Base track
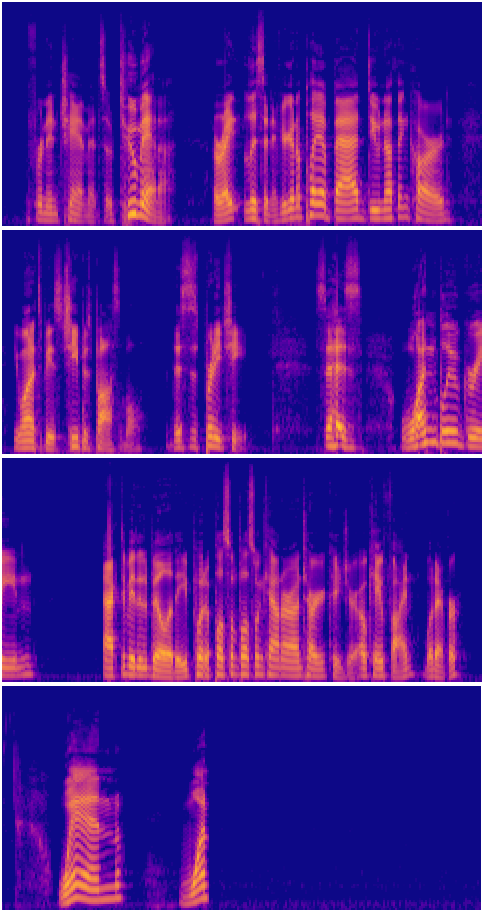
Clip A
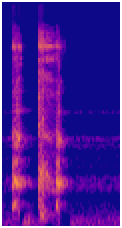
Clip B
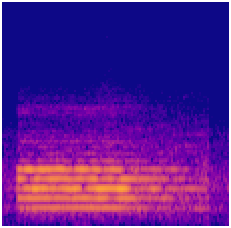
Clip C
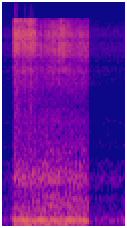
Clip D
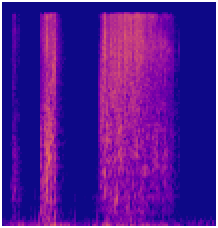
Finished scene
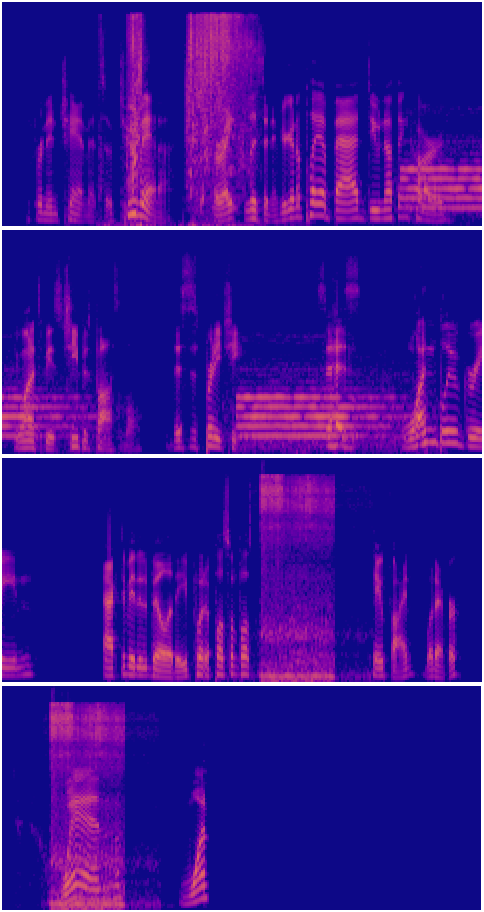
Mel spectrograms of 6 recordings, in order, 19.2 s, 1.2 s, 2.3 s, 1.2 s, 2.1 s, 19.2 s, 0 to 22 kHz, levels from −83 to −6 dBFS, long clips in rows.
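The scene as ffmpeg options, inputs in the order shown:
ffmpeg -i bed.wav -i cue0.wav -i cue1.wav -i cue2.wav -i cue3.wav -filter_complex "[2:a]asplit=2[link_01][link_02];[3:a]asplit=2[link_03][link_04];[0:a]volume=-16.5dB[link_05];[link_02]bass=frequency=250:gain=15,treble=frequency=4000:gain=5[link_06];[link_05]asplit=2[link_07][link_08];[link_07]atrim=end=12.064[link_09];[link_03]atrim=end=1.23,asetpts=PTS-STARTPTS,volume=-8.5dB[link_10];[link_08]atrim=start=13.286[link_11];[4:a]atrim=end=2.14,asetpts=PTS-STARTPTS,volume=-6.5dB,afade=type=in:duration=0.1,afade=type=out:start_time=2.04:duration=0.1,adelay=860[link_12];[link_01]atrim=end=2.27,asetpts=PTS-STARTPTS,volume=-18dB,afade=type=in:duration=0.004:curve=hsin,afade=type=out:start_time=2.266:duration=0.004:curve=hsin,adelay=3830[link_13];[link_06]atrim=end=2.27,asetpts=PTS-STARTPTS,volume=-16.5dB,afade=type=in:duration=0.004:curve=hsin,afade=type=out:start_time=2.266:duration=0.004:curve=hsin,adelay=6990[link_14];[link_04]atrim=end=1.23,asetpts=PTS-STARTPTS,volume=-6dB,afade=type=in:duration=0.05,afade=type=out:start_time=1.18:duration=0.05,adelay=650916S[link_15];[link_09][link_10]acrossfade=duration=0.004:curve1=hsin:curve2=hsin[link_16];[link_16][link_11]acrossfade=duration=0.004:curve1=hsin:curve2=hsin[link_17];[link_17][link_12][link_13][link_14][link_15]amix=inputs=5:normalize=0" out.wav

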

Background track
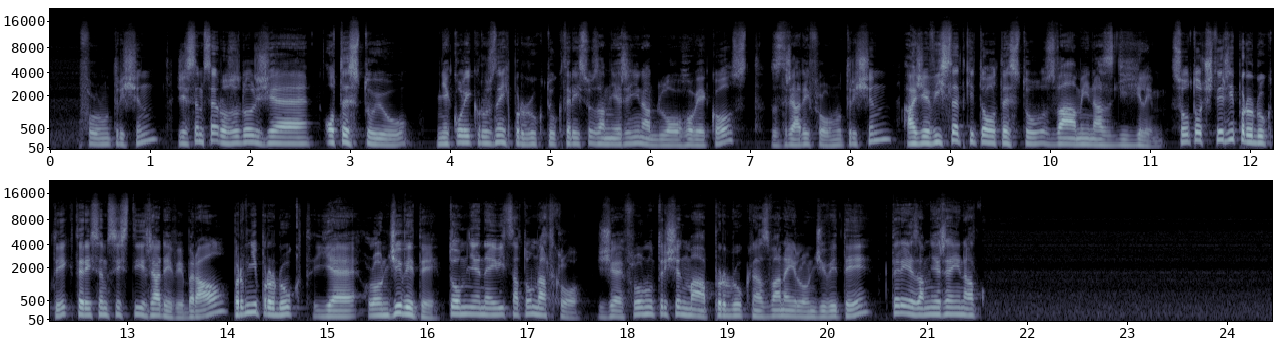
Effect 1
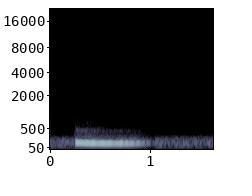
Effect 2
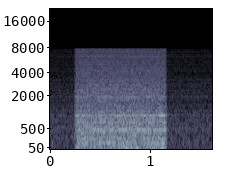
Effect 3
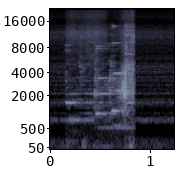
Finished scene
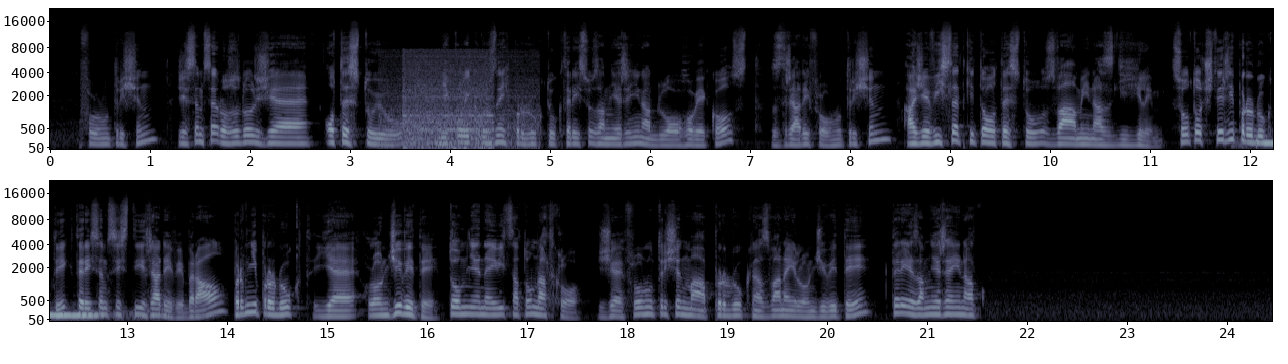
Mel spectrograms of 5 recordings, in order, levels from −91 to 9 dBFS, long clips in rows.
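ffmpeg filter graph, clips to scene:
ffmpeg -i bed.wav -i cue0.wav -i cue1.wav -filter_complex "[0:a]volume=-9.5dB[link_01];[2:a]acompressor=threshold=-38dB:ratio=6:attack=3.2:release=140:knee=1:detection=peak[link_02];[1:a]acompressor=threshold=-31dB:ratio=6:attack=3.2:release=140:knee=1:detection=peak[link_03];[link_02]atrim=end=1.62,asetpts=PTS-STARTPTS,volume=-1.5dB,afade=type=in:duration=0.004:curve=hsin,afade=type=out:start_time=1.616:duration=0.004:curve=hsin,adelay=3280[link_04];[link_03]atrim=end=1.63,asetpts=PTS-STARTPTS,volume=-2.5dB,afade=type=in:duration=0.004:curve=hsin,afade=type=out:start_time=1.626:duration=0.004:curve=hsin,adelay=11810[link_05];[link_01][link_04][link_05]amix=inputs=3:normalize=0" out.wav

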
